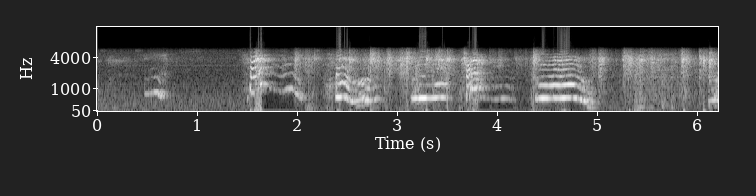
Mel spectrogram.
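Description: A pug whining and yipping: a run of short, high, wavering cries that begins about a second and a half in.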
